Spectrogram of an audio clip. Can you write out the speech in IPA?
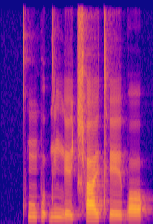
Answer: kʰũ˦pʊ˦ʔdĩ˦˨ ŋe˨ɪ̯t͡ɕʰa˦ɪ̯tʰe˨ɪ̯bɔ˨

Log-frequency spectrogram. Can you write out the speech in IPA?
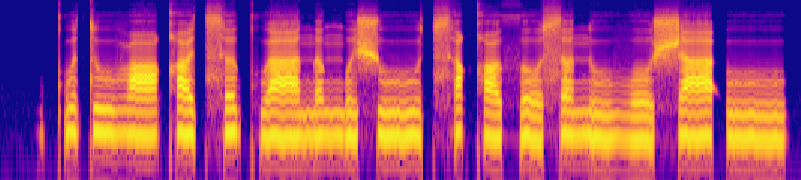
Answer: kʷʼətuːβɑːqʰɨ t͡sʰəkʷʰaːnʌ ŋʷɨ ʃuːt͡sʰə qʰoθo sʌnu βo ʃaːʔuː

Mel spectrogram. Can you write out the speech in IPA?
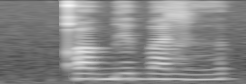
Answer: qʼoɡ͡bɪ baɮə̤

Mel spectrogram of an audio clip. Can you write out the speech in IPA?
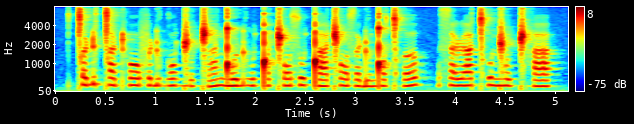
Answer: ǀʌɖʌǀa ʈʰɔ fʌɖoɡɔ ɡ͡ǁoɡ͡ǁa ŋ͡ǃo ɖʱoǃʌǁɔ soǃaǁɔsʌ ɖoŋ͡ǃɔǀʰʌ | saɭaǀʰoŋ͡ǁo ǁʰa

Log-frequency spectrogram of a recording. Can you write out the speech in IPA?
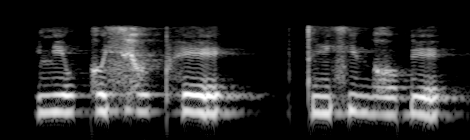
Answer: lʲewkʊsʲ ɣupʰe | tĩ sʲõnɣoɠɪ

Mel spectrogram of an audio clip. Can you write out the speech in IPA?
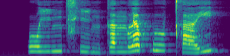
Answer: wiː˨˧ŋt͡sʰiː˨˩ŋkɐ˨ŋlɐ˥p̚ uː˧t̪ʰɐ˨˥j

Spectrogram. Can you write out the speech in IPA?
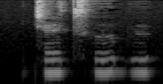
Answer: cɛ t͡sʰəbʏ

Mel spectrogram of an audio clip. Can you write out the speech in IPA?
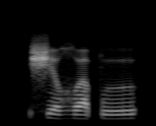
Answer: ʃeʁʷapʊ

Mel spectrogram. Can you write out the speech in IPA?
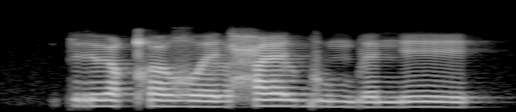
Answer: prø˨ qʰu˨ʁʷɛ˨l ħæ˦lɡu˨mbɛ˨ŋe˦˨

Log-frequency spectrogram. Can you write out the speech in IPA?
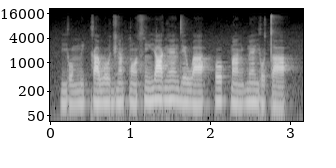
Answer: jo˨mi˨ ka˧wo˧d͡ʒã˦k͡pɔ̃˧ sĩ˧ja˦ɡɛ̃˦de˧ wa˦ | o˧k͡pã˨ɡ͡bɛ̃˧ jo˨ta˨

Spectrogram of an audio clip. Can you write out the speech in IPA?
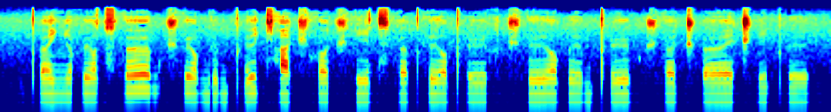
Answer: pʼɵe̯ʎɵfʉo̯t͡sʰɵːb t͡ʃʰʉo̯bʉb pʼɨ cʰat͡ʃʰot͡ʃʰi t͡sʰɵpʰɨo̯ pʼʉːft͡ʃʰɨːo̯ pɨːbpʼʉːp t͡ʃʰɵ t͡ʃʼɵːe̯ t͡ʃʼi pʼɨ

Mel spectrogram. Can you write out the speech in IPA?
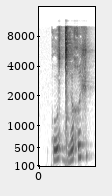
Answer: koz ɡ͡ǀeχiʃ

